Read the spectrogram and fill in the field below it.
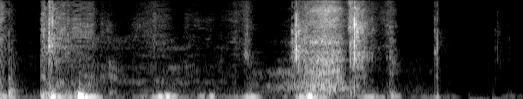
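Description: A deck of cards being shuffled in two quick riffling bursts with a few soft taps of the cards between, close and fairly quiet, with no talk over it.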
